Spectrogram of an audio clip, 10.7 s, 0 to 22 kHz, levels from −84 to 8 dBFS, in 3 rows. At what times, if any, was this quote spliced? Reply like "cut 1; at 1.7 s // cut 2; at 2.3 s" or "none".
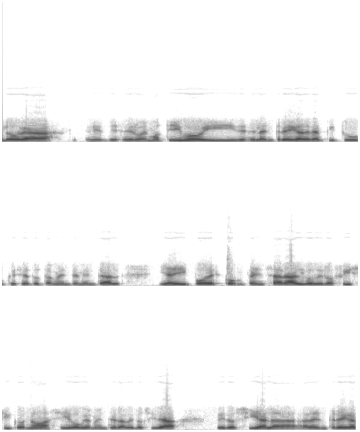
none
